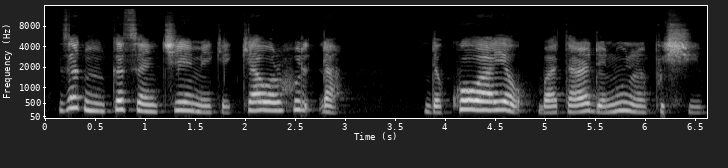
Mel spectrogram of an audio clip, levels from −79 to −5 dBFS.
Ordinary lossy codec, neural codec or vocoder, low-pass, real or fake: none; vocoder, 48 kHz, 128 mel bands, Vocos; 14.4 kHz; fake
